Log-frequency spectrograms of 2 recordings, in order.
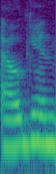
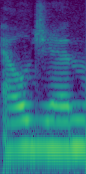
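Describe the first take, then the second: First: The g is a hard sound, as in 'go'. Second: The g is a soft sound, as in 'generation'. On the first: "I used to call it Elgin" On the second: "like generation"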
